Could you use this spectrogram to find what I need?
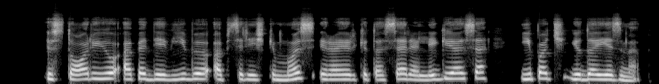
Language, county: Lithuanian, Kaunas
